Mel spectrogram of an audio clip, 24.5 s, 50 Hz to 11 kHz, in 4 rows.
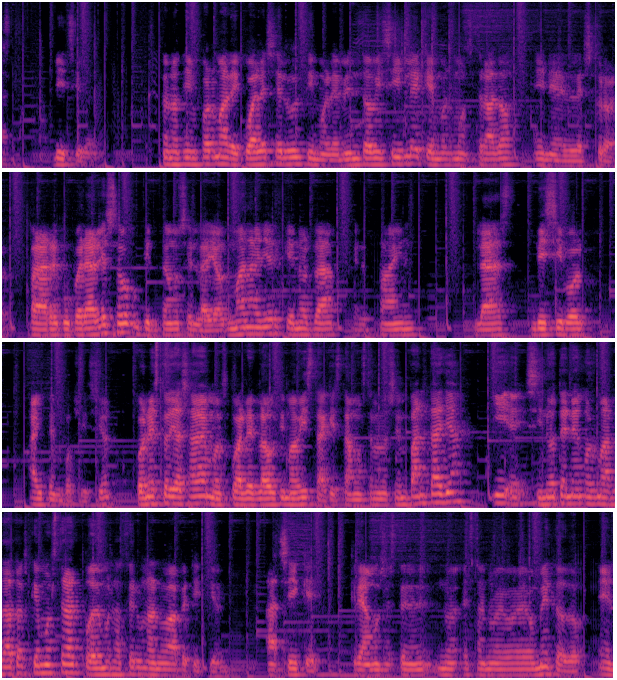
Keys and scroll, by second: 8.9 Return, 21.0 alt+Return.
